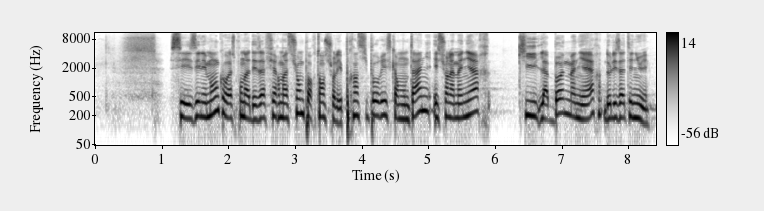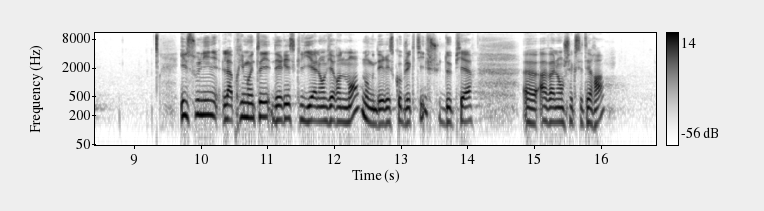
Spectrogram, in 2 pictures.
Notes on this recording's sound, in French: Juin 2023, conférence ENSA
